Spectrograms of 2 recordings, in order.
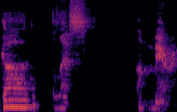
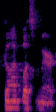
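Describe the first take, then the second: First: It is said slowly with drawn-out pauses. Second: It is said quickly and forcefully without pauses. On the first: It is presented as a revelation. "some people like to pause like that and build suspense almost... you're slowing down to really make it last" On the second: It is presented as something obvious. "the more direct... with a bit more force to it"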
